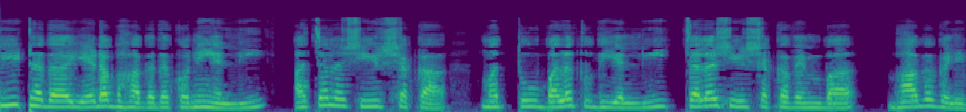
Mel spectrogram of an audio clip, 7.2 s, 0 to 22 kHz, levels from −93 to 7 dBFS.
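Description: Throughout the speech, nothing is heard above 11.1 kHz. The treble sounds gritty, and s sounds turn lispy and metallic. The likely cause is heavy HE-AAC compression, fitting a bitrate near 12 kbps. Copied lower bands stand in for the real treble.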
